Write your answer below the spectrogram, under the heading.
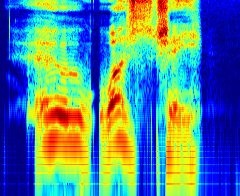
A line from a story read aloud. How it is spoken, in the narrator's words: Harry said, his voice sounding strange in his own ears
